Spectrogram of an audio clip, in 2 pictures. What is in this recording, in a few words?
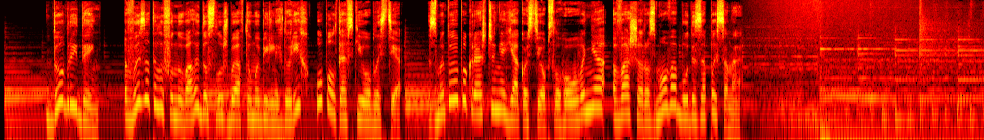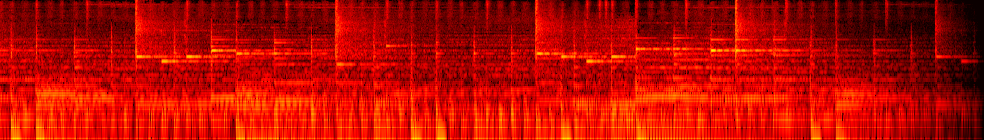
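interactive voice response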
